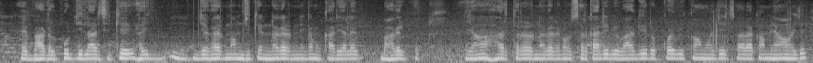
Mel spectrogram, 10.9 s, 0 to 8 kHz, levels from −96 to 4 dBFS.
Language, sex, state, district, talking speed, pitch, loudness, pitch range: Maithili, male, Bihar, Bhagalpur, 190 wpm, 150 Hz, -22 LUFS, 145-155 Hz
